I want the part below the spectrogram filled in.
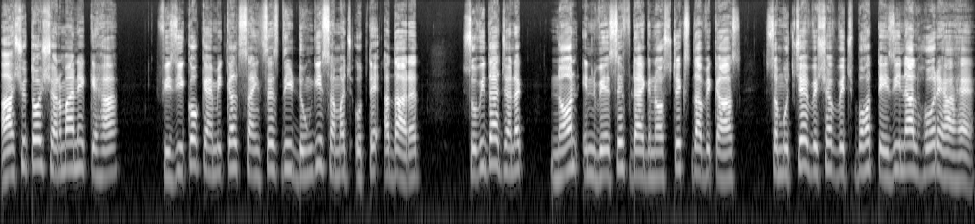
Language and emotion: Punjabi, neutral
